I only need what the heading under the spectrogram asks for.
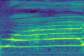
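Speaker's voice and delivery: very high-pitched, stretched "what"; acted high shriek of surprise; mock astonishment. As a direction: squeal it in hammed-up disbelief. Acts out reaction to guilty plea.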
